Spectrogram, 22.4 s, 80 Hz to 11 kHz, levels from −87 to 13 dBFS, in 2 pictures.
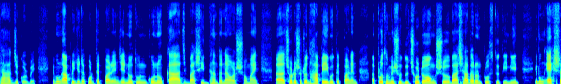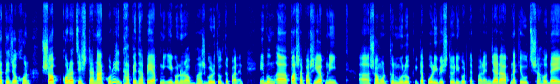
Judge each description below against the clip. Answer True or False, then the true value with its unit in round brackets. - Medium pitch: True (145 Hz)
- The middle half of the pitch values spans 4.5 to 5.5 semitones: True (5.2 semitones)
